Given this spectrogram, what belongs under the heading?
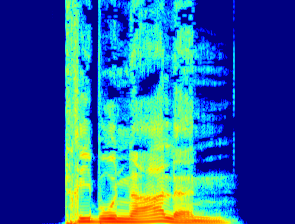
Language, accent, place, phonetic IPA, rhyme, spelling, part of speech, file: German, Germany, Berlin, [tʁibuˈnaːlən], -aːlən, Tribunalen, noun, De-Tribunalen.ogg
- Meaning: dative plural of Tribunal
